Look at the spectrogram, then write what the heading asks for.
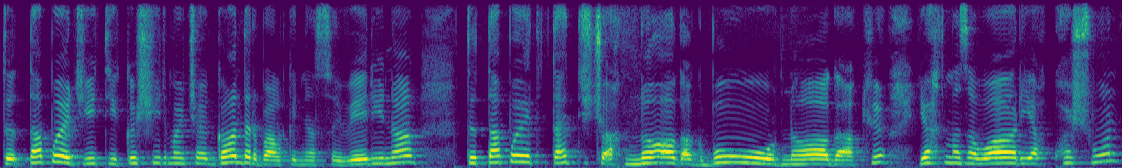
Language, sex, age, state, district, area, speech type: Kashmiri, female, 30-45, Jammu and Kashmir, Budgam, rural, spontaneous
